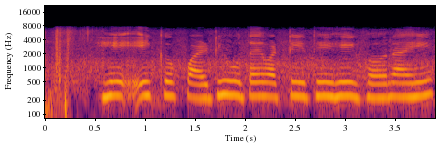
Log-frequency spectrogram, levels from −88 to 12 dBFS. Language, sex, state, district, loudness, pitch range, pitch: Marathi, female, Maharashtra, Gondia, -13 LUFS, 235-255 Hz, 245 Hz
